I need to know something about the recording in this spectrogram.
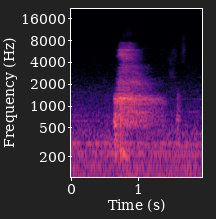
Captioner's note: sighs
